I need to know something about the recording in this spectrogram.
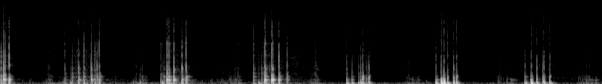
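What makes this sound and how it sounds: A pink plastic frisbee with a cartoon face, about 20 cm across with a hollow underside, is held upside-down over a microphone, its rim resting on the mic at one point, while fingertips and short nails slowly tap and scratch its rim and top. Soft, dull clusters of taps and scratchy rustles come in irregular bursts about once a second, with low, hollow body and brief, quickly fading rings.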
